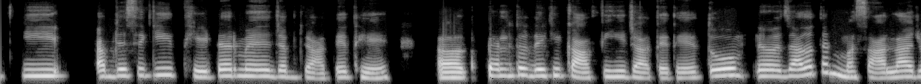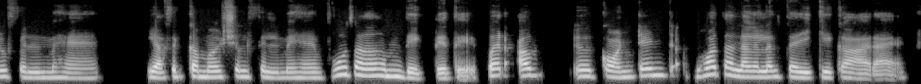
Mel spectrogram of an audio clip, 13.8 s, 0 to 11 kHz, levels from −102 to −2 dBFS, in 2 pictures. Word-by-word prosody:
कि 225 +1 +1 0.3
अब 205 0 +2
जैसे 230 +1 +1
कि 250 +2 -1 0.2
थिएटर 205 +3 +1
में 215 -1 +2
जब 200 -2 -3
जाते 170 +2 -3
थे 165 -2 0 0.4
अ, 175 - +5 0.3
पहले 230 -2 +2
तो 250 - +4
देखिए 225 +1 +2
काफ़ी 185 -1 -1
ही 200 - +2
जाते 165 -3 -2
थे, 170 +2 -4
तो 220 +6 +5
अ, - - -5 0.3
ज़्यादातर 235 +10 +1
मसाला 185 0 0
जो 205 +1 -1
फ़िल्म 175 -3 -3
हैं 160 0 -8 0.4
या 180 - +5
फिर 205 +4 -2
कमर्शियल 195 0 +1
फ़िल्में 170 -3 -2
हैं, 170 0 -2
वो 255 +3 +3
ज़्यादा 250 -4 +4
हम 215 -2 +3
देखते 160 -2 -1
थे। - - -2
पर 235 - +3
अब 235 +1 +3 0.3
अ, 210 - +3
कॉन्टेंट 210 +5 0 0.2
बहुत 265 +5 +2
अलग-अलग 195 -3 +3
तरीके 180 -1 +1
का 180 - 0
आ - - -1
रहा 135 -1 -4
है, 140 - -9
200 Hz, 195 wpm, -23 LUFS, 175-225 Hz, 0.4 s, अ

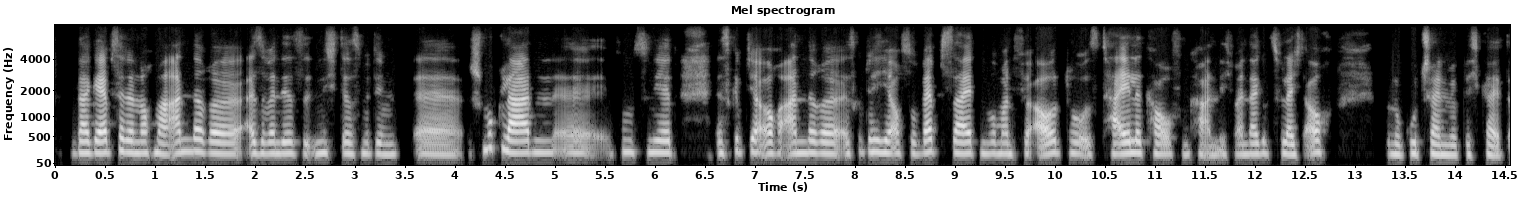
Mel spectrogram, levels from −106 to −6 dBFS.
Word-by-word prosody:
Da 200 +1 +3
gäb's 200 0 +5
ja 230 - +2
dann 205 -1 +3
noch 200 0 0
mal 190 -3 +2
andere 200 -2 +2
also 195 0 -2
wenn 195 0 0
jetzt 195 0 -2
nicht 195 +2 -6
das 190 -1 -3
mit 190 -1 -8
dem, 180 -1 -5
äh, - - -3
Schmuckladen, 210 -6 +4
äh, - - -7
funktioniert. 210 -1 -2 0.4
Es 200 -1 -7
gibt 220 -1 -10
ja 210 - +2
auch 195 0 +3
andere 200 -1 +1
es 190 - -7
gibt 210 0 -12
ja - - +2
hier 205 -1 +2
auch - - -3
so 190 0 -10
Webseiten, 200 -2 +3
wo 195 - -5
man 190 0 -3
für 175 - -5
Autos 195 -2 0
Teile 195 +2 +4
kaufen 185 -2 -3
kann, 170 - -5
ich 180 - -12
mein, 180 - -6
da 185 0 +1
gibt's 190 0 -9
vielleicht 180 -3 0
auch 210 0 +1 0.6
so 185 - -13
'ne 175 - -1
Gutscheinmöglichkeit 170 -3 -2
dann. - - -11
195 Hz, 195 wpm, -25 LUFS, 190-205 Hz, 0.6 s, gäb's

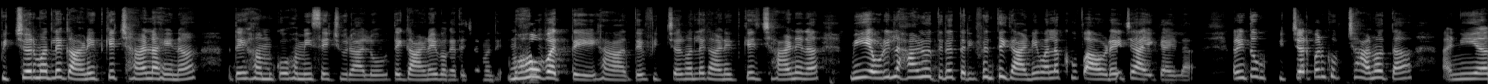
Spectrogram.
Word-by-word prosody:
पिक्चरमधले 310 +4 +3
गाणे 245 0 +3
इतके 295 +5 0
छान 260 +1 +2
आहे 255 -3 +2
ना, 240 - 0 0.5
ते 265 - +2
"हमको 260 -1 -3
हमी 250 -1 -3
से 250 - +2
चुरा 225 -3 -4
लो" 215 - -9 0.2
ते 235 - +2
गाणं 215 0 0
आहे 240 - +2
बघा 220 -1 -6
त्याच्यामध्ये, 215 0 -16
"मोहब्बतें." 290 -8 +4
हां, 220 -3 -2
ते 225 - -1
पिक्चरमधले 250 +2 -4
गाणे 235 0 -2
इतके 275 +5 -3
छान 240 0 -1
आहे 270 - -1
ना, 255 - +2 0.4
मी 310 +3 +4
एवढी 300 +2 +3
लहान 330 -1 +1
होते 365 -3 -3
ना, - - 0
तरी 260 -1 -7
पण 350 -4 -3
ती 370 - +6
गाणी 245 +1 +2
मला 295 +2 0
खूप 300 -2 -8
आवडायची 245 +4 +1
ऐकायला 215 -2 -5 0.4
आणि 295 - +3
तो 345 - -4
पिक्चर 295 +3 +2
पण 355 - -2
खूप 310 - -17
छान 310 -2 0
होता 290 -3 -2 0.3
आणि 255 +3 -3
अ, 255 0 +4
260 Hz, 195 wpm, -24 LUFS, 235-300 Hz, 0.5 s, ती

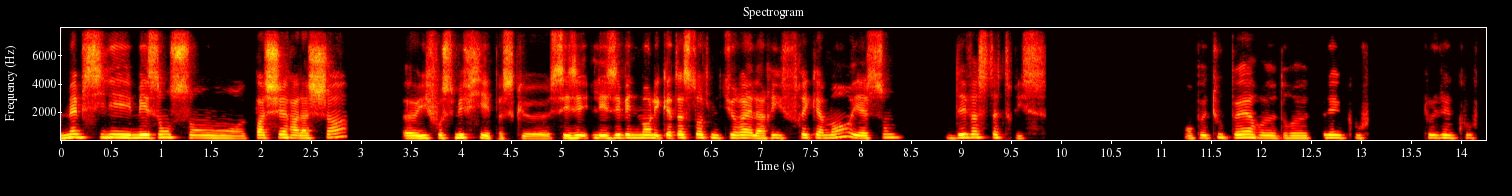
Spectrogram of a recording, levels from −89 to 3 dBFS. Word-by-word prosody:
même 215 +4 +3
si 215 0 +1
les 210 -1 +4
maisons 205 +2 +5
sont 175 -5 -2
pas 195 - +1
chères 205 +1 +4
à 185 - +1
l'achat, 220 +9 0 0.6
heu, 175 0 +3
il 175 - +3
faut 185 +1 -3
se 185 +3 -2
méfier 200 -4 +2
parce 155 -1 -3
que 145 -4 -4
ces 175 +3 +2
é 180 - +2
les 180 0 +3
évènements, 195 -1 +3
les 180 -2 +2
catastrophes 205 +2 +1
naturelles 190 -1 0
arrivent 170 +1 -3
fréquemment 205 +4 -2
et 195 - +2
elles 175 -1 +1
sont 215 +4 -5 0.5
dévastatrices. 210 -3 -2 1.4
On 165 0 -9
peut 180 0 -4
tout 205 +3 -6
perdre, 205 -1 0
heu, - - -4
tout 170 +2 -10 0.4
d'un 195 -2 +1
coup. 175 0 -13 0.6
Tout 195 -2 -3
d'un 190 -2 -3
coup. 190 +2 -14
195 Hz, 170 wpm, -23 LUFS, 175-210 Hz, 1.4 s, maisons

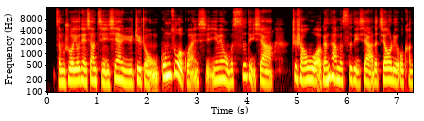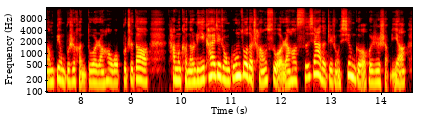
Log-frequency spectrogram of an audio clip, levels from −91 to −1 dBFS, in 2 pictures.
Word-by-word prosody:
怎 185 - -2
么 180 - +1
说？ 190 +1 +4
有 190 - +5
点 195 -2 +2
像 195 +1 0
仅 175 -3 -1
限 210 +1 +1
于 175 0 -1
这 195 +3 +2
种 275 - 0
工 255 +2 +8
作 270 - +5
关 175 -1 -3
系， 185 - -6
因 200 - -4
为 210 +1 +1
我 200 -4 0
们 180 +2 -5
私 190 +8 -4
底 245 - -3
下 175 -4 -1 0.3
至 235 - -2
少 200 -2 +1
我 205 -2 +4
跟 200 +4 +3
他 250 -3 +2
们 200 -2 +1
私 205 +2 -4
底 190 -4 -1
下 175 0 -1
的 180 - -1
交 200 +3 +2
流 180 -2 +1
可 175 0 -8
能 175 +1 -3
并 195 -2 -3
不 185 - -5
是 190 +1 -3
很 - - -7
多。 175 -1 -3
然 165 0 -4
后 190 0 -6
我 175 0 -1
不 190 - -7
知 195 +1 -5
道 195 -3 -1 0.4
他 210 - -6
们 200 0 0
可 190 - -6
能 175 +1 0
离 190 +3 0
开 260 +4 +2
这 265 -1 +3
种 200 -5 -2
工 255 +6 +4
作 270 0 +4
的 210 -4 +1
场 180 +1 -4
所， 205 -1 -2
然 170 - -2
后 195 +2 -4
私 235 +4 -6
下 290 +2 +1
的 185 - -3
这 185 0 -5
种 170 - -6
性 270 -3 +2
格 180 -5 -2
会 175 -1 -4
是 175 +1 -3
什 170 - -8
么 270 - -13
样？ 225 -10 -4
195 Hz, 305 characters per minute, -22 LUFS, 180-215 Hz, 0.4 s, 工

